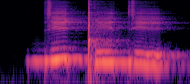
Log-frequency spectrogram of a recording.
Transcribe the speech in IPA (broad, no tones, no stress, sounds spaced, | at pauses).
d ɪ ɡ͡ǃ e d ɪ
